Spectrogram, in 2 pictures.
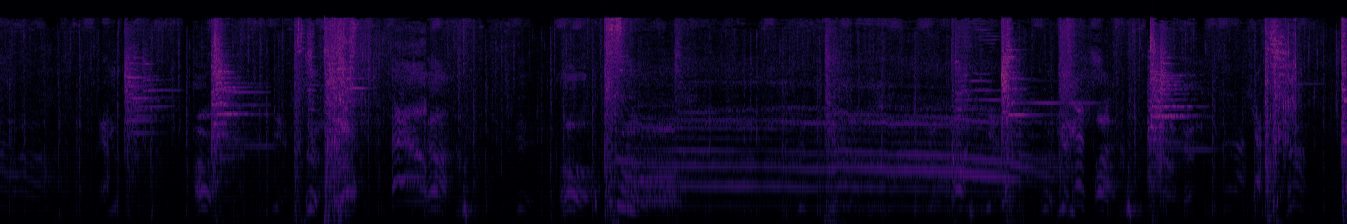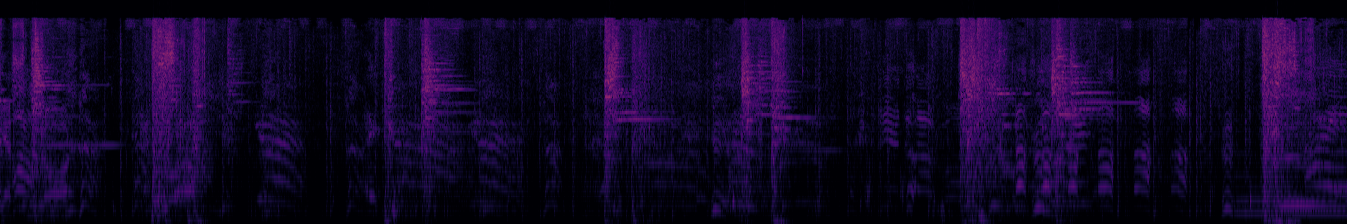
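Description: Metal swords clash and ring sharply again and again.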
